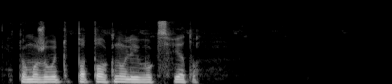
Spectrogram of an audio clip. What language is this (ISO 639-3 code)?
rus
